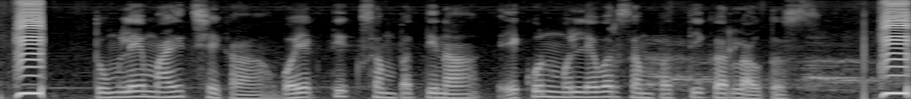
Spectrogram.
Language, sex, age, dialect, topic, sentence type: Marathi, male, 25-30, Northern Konkan, banking, statement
